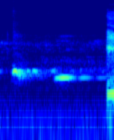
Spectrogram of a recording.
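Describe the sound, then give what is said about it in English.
A cuckoo clock chimes with a faint two-note call falling in pitch, followed by an abrupt burst of noise. “The cuckoo clock's chiming in.”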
